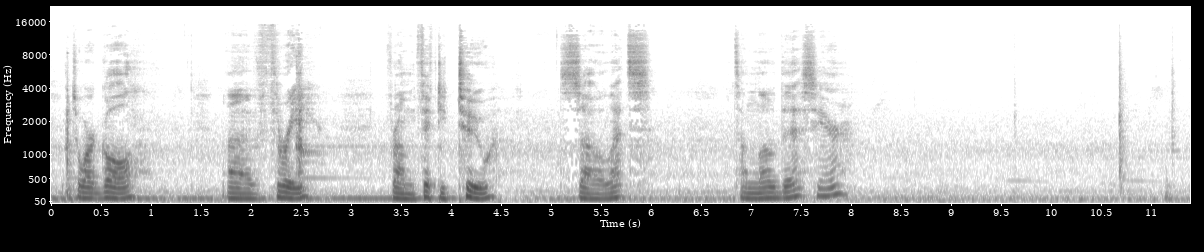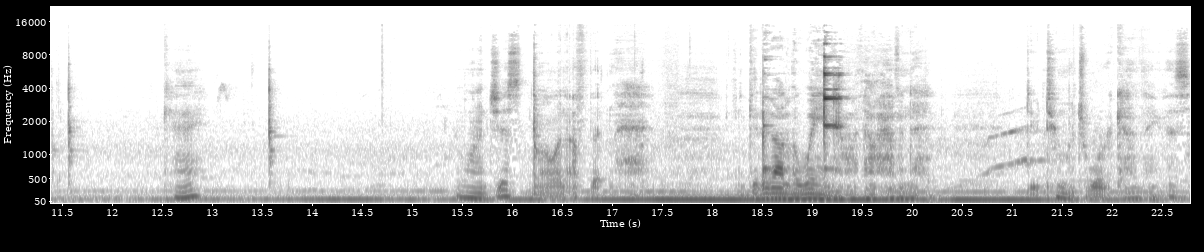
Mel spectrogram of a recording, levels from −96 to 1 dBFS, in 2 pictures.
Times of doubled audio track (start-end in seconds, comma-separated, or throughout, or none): none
